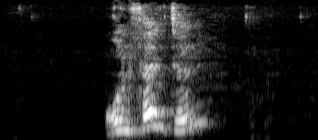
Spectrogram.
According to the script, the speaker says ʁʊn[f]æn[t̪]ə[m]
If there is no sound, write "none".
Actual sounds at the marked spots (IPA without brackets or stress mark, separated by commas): f, t̪, n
